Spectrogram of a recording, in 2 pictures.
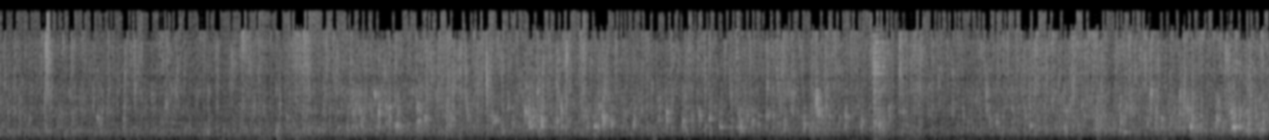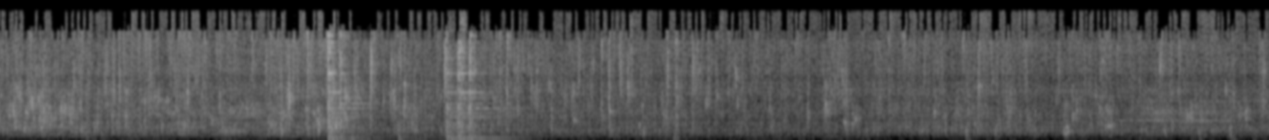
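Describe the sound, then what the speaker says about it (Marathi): Stuffed chili fritters (mirchi vada) fry in hot oil over medium heat, giving a steady close crackling sizzle throughout, with a few brief clinks of a utensil in the pan partway through. "मीडियम गॅसवरती की नाही आपल्याला हे मिरचीचे वडे तळून घ्यायचे आहेत"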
